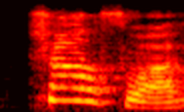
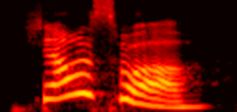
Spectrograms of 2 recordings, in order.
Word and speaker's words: Shaliswa: Tell me exactly how to say it because I hate not saying them right. Oh, Shaliswa. You said it right. Shaliswa.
